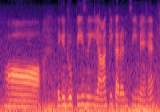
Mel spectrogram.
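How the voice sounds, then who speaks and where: A woman is speaking amid noticeable background noise. Audible room echo also colors the recording. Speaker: travel vlogger. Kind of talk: travel vlog. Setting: outdoors, walking in streets.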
